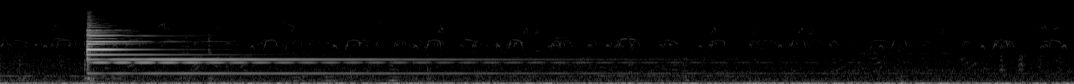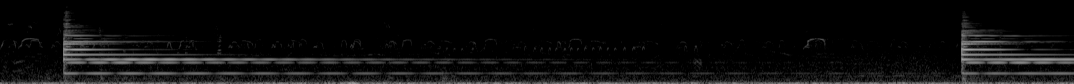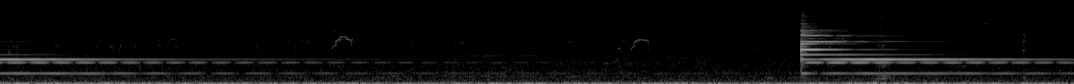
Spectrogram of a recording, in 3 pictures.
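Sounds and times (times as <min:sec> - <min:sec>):
Stadarfellskirkja funeral bell ringing: 0:00.8 - 0:07.1, 0:11.4 - 0:18.0, 0:20.4 - 0:25.9, 0:29.5 - 0:32.2.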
